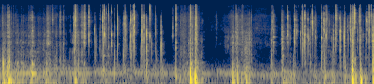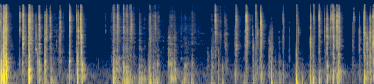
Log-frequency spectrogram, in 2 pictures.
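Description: A thin sheet of aluminum foil is held in both hands and crinkled and rubbed with the fingers close to the microphone. Dense, irregular bursts of sharp, bright crackles and rustles come in quick flurries with short pauses, over a soft low rumble from handling.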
